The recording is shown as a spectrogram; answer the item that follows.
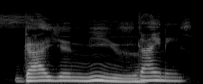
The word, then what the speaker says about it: Guyanese: Your daddy's how you say it? Guyanese. There you go. Like Chinese, Guyanese.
